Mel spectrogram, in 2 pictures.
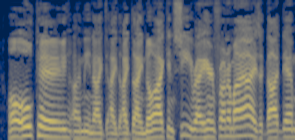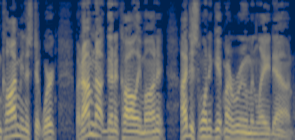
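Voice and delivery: loud sarcastic voice of a meek bystander; mock the timid crowd, loudly. Host mocking bystanders who stay silent, loud sarcastic. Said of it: "zombies coming in behind me".

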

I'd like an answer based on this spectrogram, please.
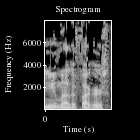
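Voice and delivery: ordinary talk

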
